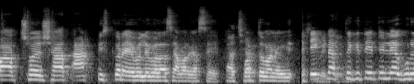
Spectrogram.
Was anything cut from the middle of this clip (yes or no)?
yes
